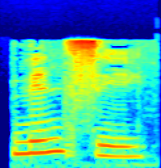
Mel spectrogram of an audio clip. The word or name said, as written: mincy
